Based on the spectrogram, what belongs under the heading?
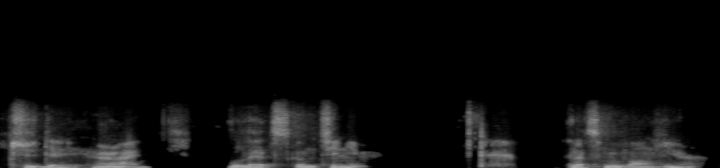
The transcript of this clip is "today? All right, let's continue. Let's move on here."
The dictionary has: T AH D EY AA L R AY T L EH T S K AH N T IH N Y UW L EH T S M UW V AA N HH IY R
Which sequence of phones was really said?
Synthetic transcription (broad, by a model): T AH D EY AA L R AY T L EH T S K AH N T IH N Y UW L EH T S M UW V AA N HH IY R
